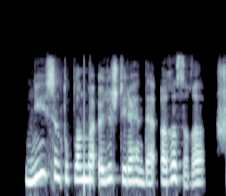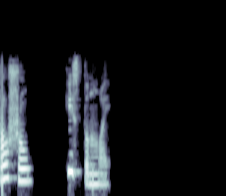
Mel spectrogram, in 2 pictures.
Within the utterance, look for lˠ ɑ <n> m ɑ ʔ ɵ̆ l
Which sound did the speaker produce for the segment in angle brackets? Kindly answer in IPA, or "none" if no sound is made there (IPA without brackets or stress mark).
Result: n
